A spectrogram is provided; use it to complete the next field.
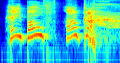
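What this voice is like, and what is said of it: Mickey Mouse cartoon voice. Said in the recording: “in a Mickey Mouse voice.”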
